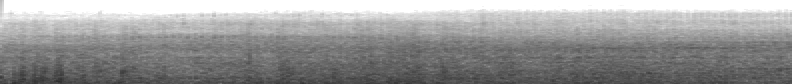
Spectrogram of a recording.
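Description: A loader's diesel engine runs nearby.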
